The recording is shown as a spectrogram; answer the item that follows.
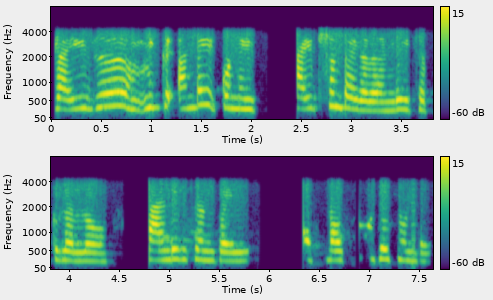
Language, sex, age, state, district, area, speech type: Telugu, female, 18-30, Telangana, Sangareddy, rural, conversation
